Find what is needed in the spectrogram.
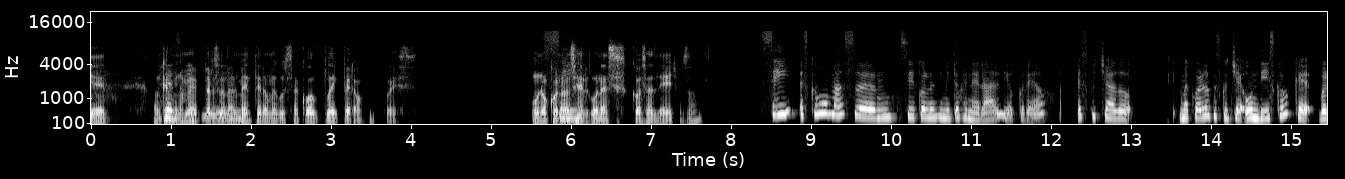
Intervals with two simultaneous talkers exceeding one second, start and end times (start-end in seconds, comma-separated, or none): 0.8-2.0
